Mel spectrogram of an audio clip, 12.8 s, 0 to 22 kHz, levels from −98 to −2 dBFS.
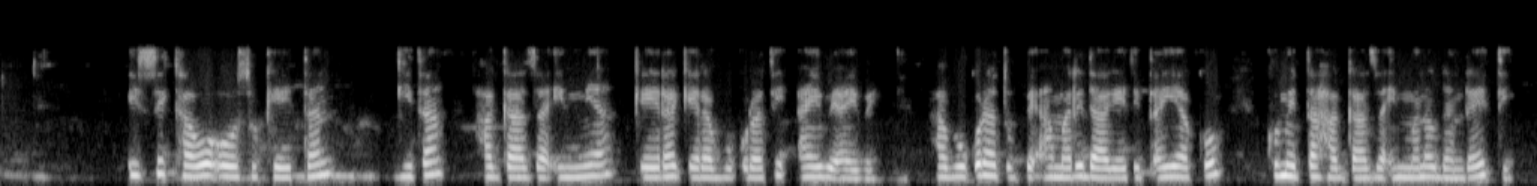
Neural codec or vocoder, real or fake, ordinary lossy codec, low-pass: none; real; Opus, 32 kbps; 7.2 kHz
